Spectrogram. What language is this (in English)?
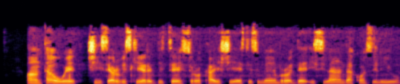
Esperanto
